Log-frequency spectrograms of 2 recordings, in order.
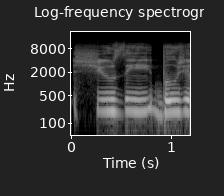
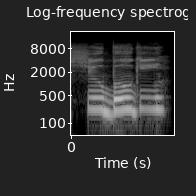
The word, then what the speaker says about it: Shoesy Bougie: Shoe boogie? No. Shoesy boogie? No, it's not. Shoesy, shoesy like choosy, shoesy bougie. That is the name, and I'll give y'all the backstory on the name later.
